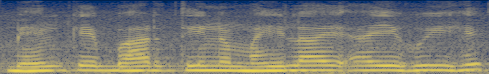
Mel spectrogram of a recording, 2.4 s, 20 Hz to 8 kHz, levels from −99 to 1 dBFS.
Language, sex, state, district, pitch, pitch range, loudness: Hindi, female, Gujarat, Gandhinagar, 175 Hz, 165-180 Hz, -12 LUFS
